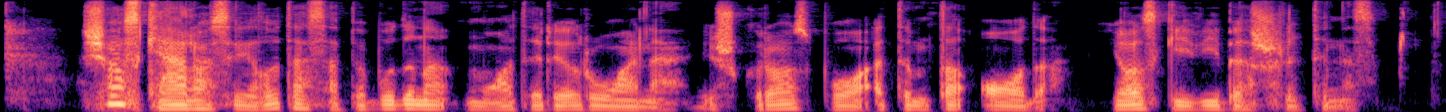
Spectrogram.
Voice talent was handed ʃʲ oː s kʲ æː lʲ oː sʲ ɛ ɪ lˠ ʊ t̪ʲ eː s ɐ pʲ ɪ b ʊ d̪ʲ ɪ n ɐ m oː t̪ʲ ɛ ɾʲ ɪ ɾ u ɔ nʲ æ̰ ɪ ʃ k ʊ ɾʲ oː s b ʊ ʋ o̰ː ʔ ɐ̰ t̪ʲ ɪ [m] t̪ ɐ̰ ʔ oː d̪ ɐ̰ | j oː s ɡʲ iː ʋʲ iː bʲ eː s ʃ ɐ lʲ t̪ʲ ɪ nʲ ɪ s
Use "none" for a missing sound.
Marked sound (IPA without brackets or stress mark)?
m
